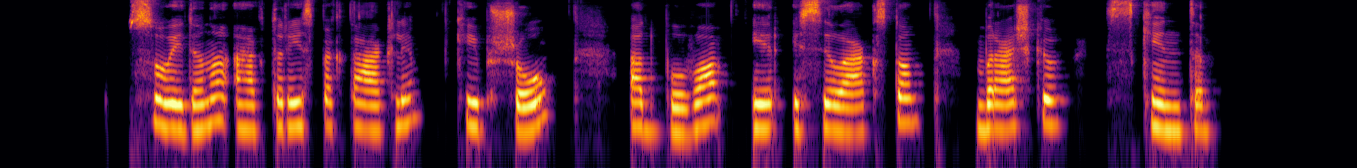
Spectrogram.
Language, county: Lithuanian, Klaipėda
